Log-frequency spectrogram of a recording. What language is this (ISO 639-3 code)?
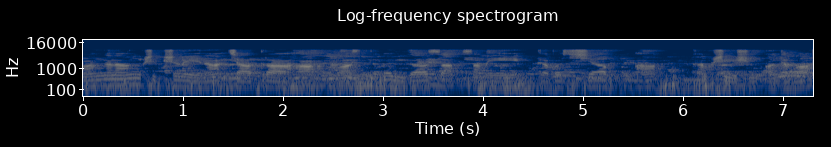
san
